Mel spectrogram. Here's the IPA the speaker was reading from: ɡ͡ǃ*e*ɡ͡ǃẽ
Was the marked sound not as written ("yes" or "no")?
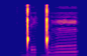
no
